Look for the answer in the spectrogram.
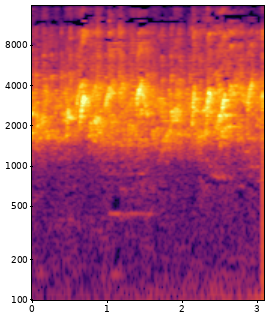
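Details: Wild-caught red-whiskered bulbul in a cage, freshly molted and in good form; quick bursts of sharp twittering notes pulsing roughly every half second, with a brief low tone in the background.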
